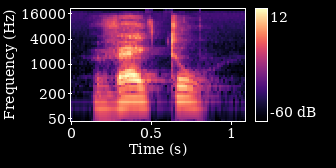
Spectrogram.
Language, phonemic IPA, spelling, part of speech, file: Dutch, /ˈwɛit ˈtu/, wijd toe, verb, Nl-wijd toe.ogg
- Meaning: inflection of toewijden: 1. first-person singular present indicative 2. second-person singular present indicative 3. imperative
